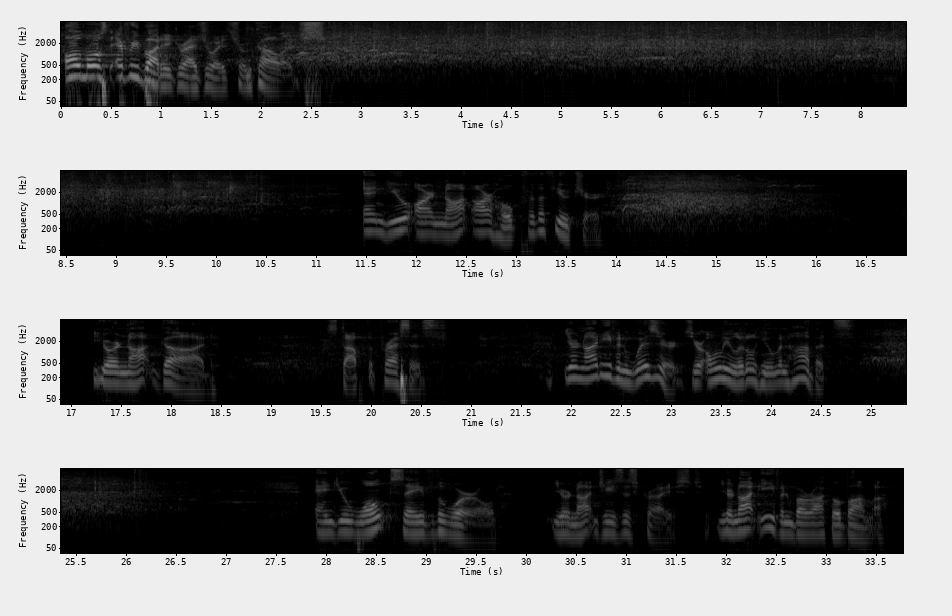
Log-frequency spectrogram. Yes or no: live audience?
yes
